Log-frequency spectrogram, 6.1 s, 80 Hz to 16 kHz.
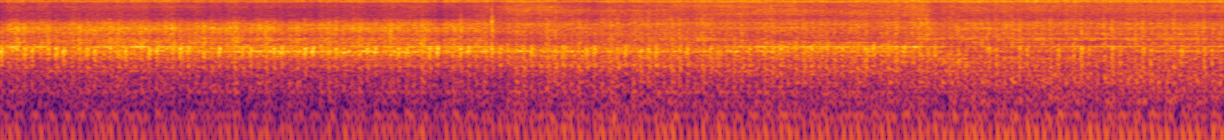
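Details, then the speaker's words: Hyundai 2.5 TDI diesel idling with steady knock about three per second plus faint high whistle; no knock cold, light valve-like knock appears when warm; spun rod bearings found on cylinder 3 after turbo failure. "начинается появляться легкий стук как будто стучит клапан с увеличенным зазором в итоге снял поддон в шатуне 3 го цилиндра провернуло вкладыши"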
